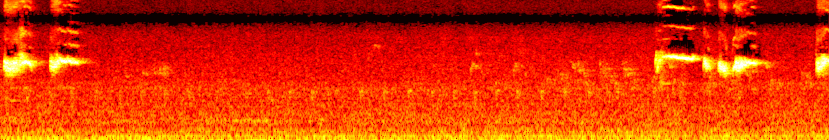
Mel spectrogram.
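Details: Therapy song of an orange-headed thrush, anis merah, from Indonesia, played to encourage a bird to sing: brief bright whistles at the start, a long hush with faint soft notes, then a quick cluster of whistled phrases.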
